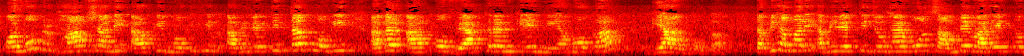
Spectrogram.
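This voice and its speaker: A woman's voice: sits high, fairly bright tone, distant mic, slight background noise. A woman teacher giving a grammar lecture to trainee teachers. She asks rhetorical questions and keeps checking that the class is following. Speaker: teacher educator. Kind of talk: recorded Hindi grammar lecture. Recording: echoey room, voice from off-mic.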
